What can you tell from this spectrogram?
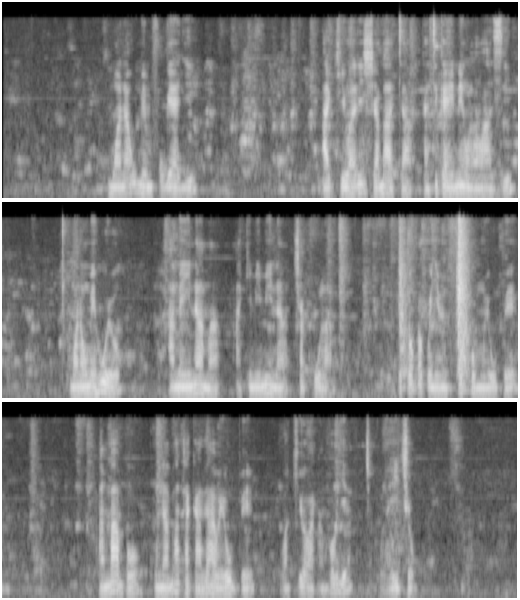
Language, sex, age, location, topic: Swahili, male, 25-35, Dar es Salaam, agriculture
